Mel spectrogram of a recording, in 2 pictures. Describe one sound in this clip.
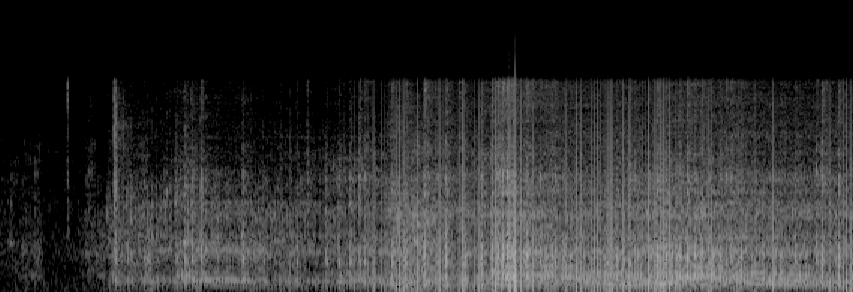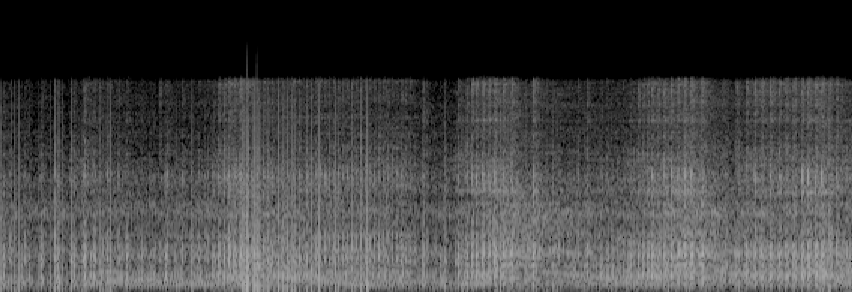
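A motorcycle engine starts and runs with a rough, rumbling idle.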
